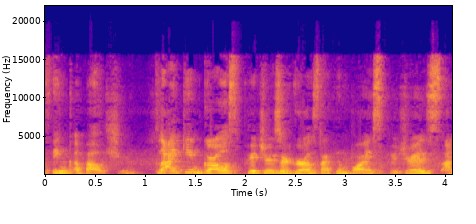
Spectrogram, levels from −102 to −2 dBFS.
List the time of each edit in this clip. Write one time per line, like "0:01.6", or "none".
0:01.1

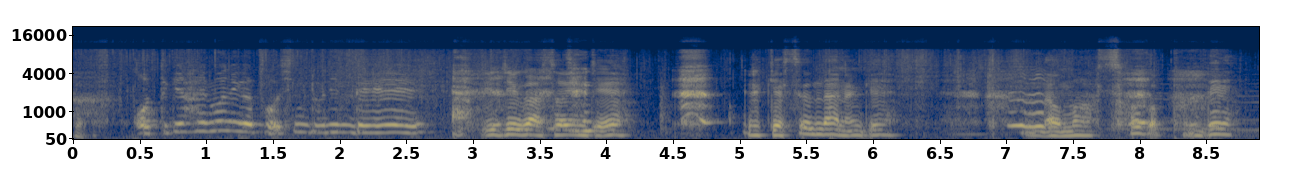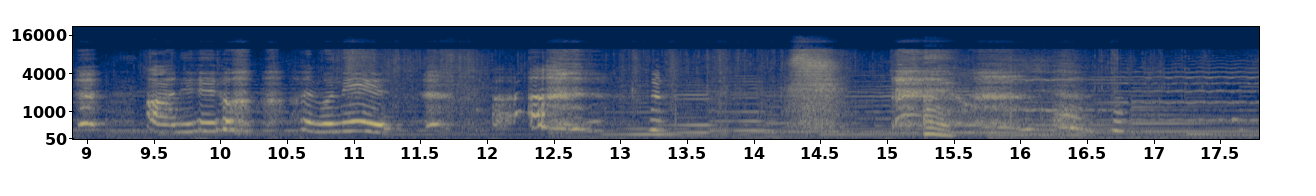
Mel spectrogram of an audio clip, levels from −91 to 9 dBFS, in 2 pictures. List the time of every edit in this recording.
0:03.0
0:16.2

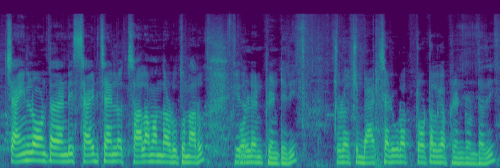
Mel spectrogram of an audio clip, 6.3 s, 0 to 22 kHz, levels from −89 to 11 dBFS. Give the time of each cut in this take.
0:02.8

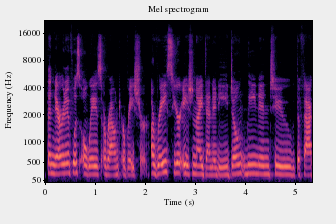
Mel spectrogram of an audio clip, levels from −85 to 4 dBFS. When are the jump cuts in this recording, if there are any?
none

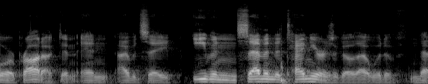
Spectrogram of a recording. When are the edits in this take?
0:02.1

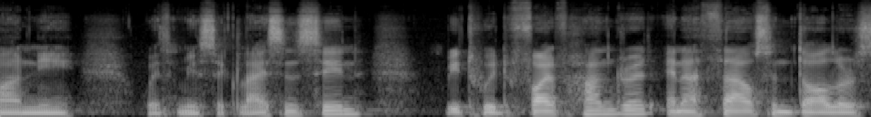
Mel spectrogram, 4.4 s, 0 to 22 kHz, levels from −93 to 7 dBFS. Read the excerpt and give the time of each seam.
none

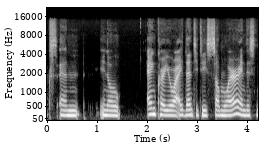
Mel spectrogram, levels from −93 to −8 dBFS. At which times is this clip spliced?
none

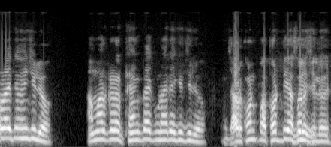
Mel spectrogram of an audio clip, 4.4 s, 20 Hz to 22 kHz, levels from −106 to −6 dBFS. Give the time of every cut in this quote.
none

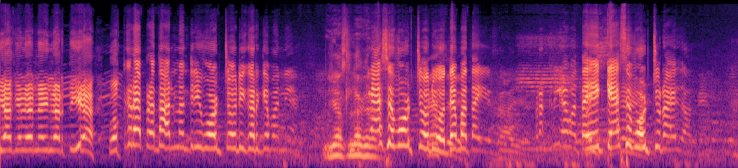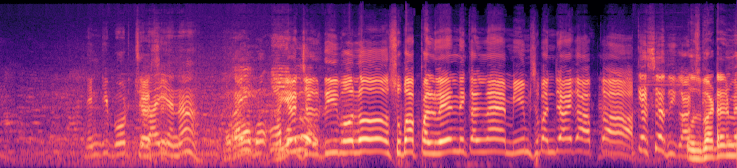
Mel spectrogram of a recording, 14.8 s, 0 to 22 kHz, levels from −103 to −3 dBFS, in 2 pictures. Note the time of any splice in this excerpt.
0:01.3
0:13.7

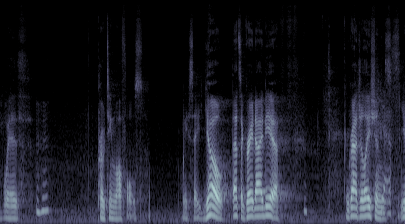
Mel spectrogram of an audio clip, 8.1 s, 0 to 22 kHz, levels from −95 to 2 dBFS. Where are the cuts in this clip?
0:02.8

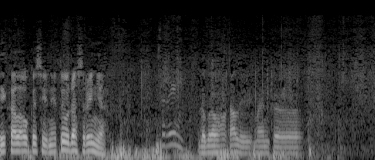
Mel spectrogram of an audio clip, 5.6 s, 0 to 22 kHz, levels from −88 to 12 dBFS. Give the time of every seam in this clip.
0:04.5

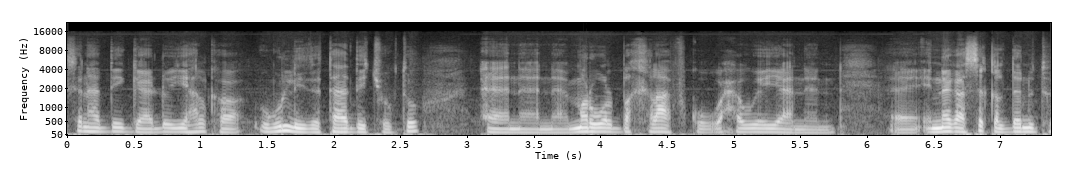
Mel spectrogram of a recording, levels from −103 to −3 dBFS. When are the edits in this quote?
none

